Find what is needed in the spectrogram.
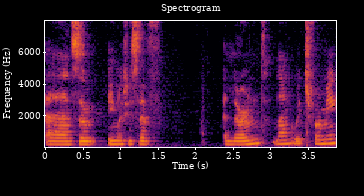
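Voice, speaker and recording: Here a woman speaks at a fairly high pitch. Her pitch variation is ordinary. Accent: Swiss German. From Switzerland. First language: Swiss German. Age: 30s. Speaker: knitting podcaster. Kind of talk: casual monologue. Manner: halting.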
